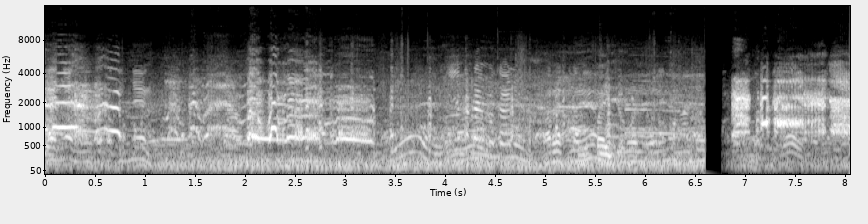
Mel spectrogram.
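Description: A rooster crows repeatedly, loud and close, with other fowl clucking around it while someone talks over the noise.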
